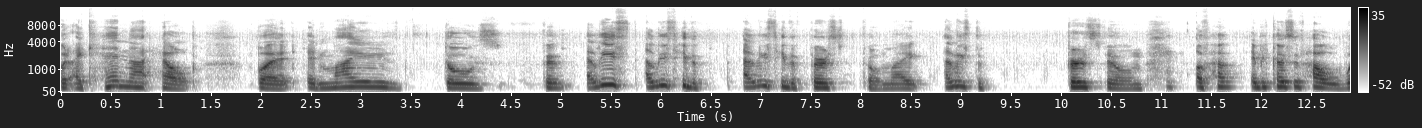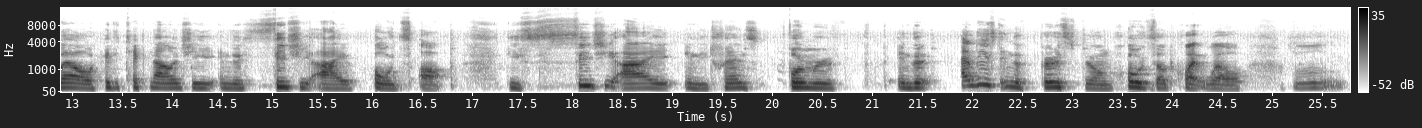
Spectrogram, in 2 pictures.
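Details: Stuttering in a male streamer with a self-reported speech impediment that makes him stutter and trip over his words.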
